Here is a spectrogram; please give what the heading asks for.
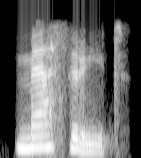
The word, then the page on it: Masorete: Indian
